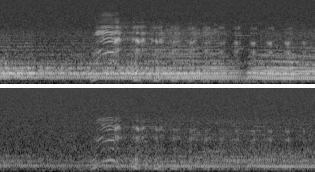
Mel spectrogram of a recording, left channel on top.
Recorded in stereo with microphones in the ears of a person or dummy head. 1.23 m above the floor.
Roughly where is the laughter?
Left.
